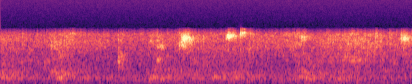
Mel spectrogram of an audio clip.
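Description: Faint handling sounds of hamsters being bathed in a small bowl: a few short, soft ticks, two of them a little louder just before and after the middle.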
